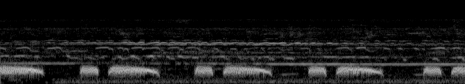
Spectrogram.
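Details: Decoy spotted dove at a trapping site, calling after spotting a wild bird: repeated low coos alternating short clipped notes and longer falling notes in a steady rhythm, faint twittering and a thin constant tone in the background.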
